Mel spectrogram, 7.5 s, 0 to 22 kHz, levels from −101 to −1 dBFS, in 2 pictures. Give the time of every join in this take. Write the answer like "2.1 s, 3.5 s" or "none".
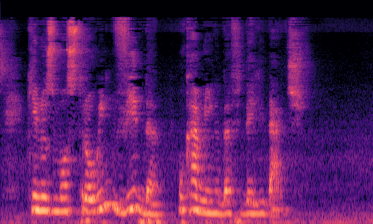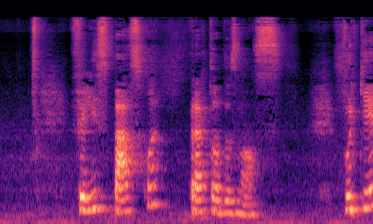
none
